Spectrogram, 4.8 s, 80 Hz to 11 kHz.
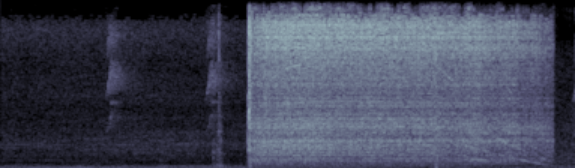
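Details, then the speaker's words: Lexus RX330 with Toyota 3.3 litre V6, no-start with plenty of battery power: turning the key gives a high whirring spin for about two seconds with no cranking, as the starter motor turns but the Bendix doesn't kick out to engage the flywheel, so the engine isn't turned over. "And so what that actually is, the starter motor is turning, but the Bendix is not kicking out and hitting the flywheel. So it's spinning in the wrong spot, not engaging the flywheel, and so not turning the motor over."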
